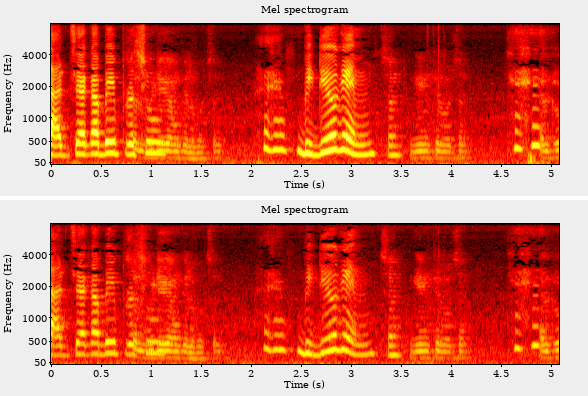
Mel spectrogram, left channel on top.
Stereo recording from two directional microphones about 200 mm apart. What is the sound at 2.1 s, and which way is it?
A woman's voice, 60° left (ahead or behind).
